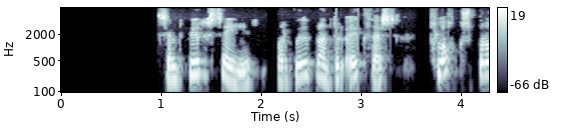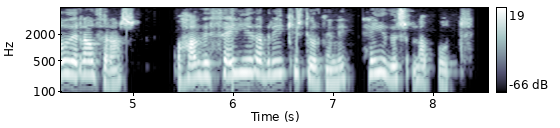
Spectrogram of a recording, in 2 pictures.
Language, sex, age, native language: Icelandic, female, 50-59, Icelandic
